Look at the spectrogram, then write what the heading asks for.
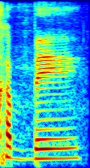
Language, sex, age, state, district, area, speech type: Punjabi, female, 30-45, Punjab, Mansa, urban, read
